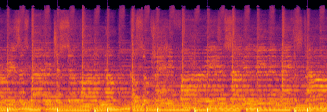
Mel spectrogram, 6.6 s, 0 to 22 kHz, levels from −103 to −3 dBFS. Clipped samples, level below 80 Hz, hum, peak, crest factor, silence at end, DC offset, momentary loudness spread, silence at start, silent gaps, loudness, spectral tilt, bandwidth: under 0.1%; -20 dBFS; none; 0 dBFS; 18 dB; 0 s; 0.5%; 4 LU; 0 s; none; -19 LUFS; -6 dB/octave; 18 kHz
